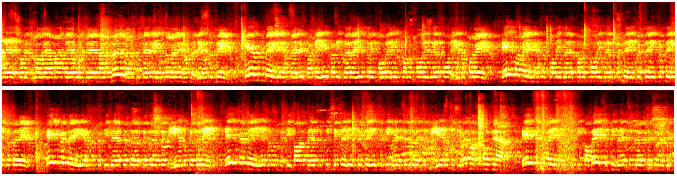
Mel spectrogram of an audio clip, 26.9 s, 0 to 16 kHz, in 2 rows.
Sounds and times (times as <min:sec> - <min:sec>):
Speech: 0:00.0 - 0:26.9.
